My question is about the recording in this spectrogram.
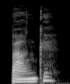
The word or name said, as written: banke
